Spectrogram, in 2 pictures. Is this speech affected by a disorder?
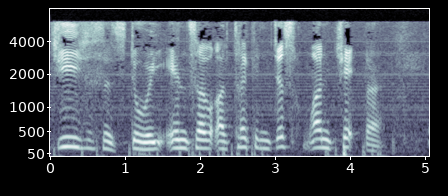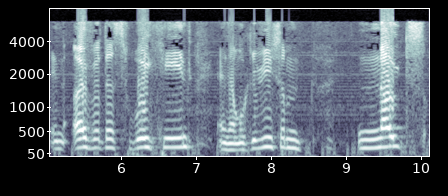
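Yes: cerebral palsy; discovered at age 2.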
